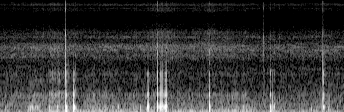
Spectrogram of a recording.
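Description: Sailboat moving under sail, with a steady hiss of water rushing past the hull broken by sharp knocks and slaps at irregular intervals of about a second. The heaviest is a short, fuller slap about three seconds in.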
